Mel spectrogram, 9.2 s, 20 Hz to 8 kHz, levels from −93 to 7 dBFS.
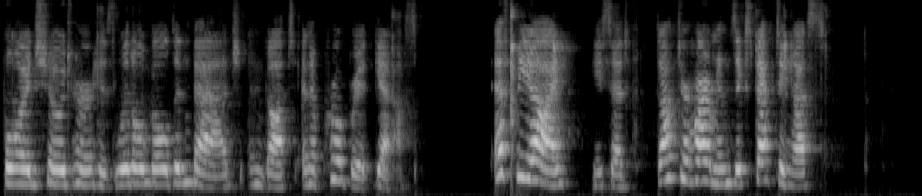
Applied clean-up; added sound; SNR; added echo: neural mask model DeepFilterNet 3.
